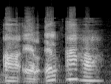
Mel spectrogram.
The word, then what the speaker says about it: Allah: Kalau kita cukup Allah gitu. Kayak bercanda sama teman aja, Allah lu gitu aja tersinggung gitu ya. Kayak begitu, ringan gitu. Bacanya itu ringan. Tapi kalau mereka itu terpengaruh dengan bahasa Arab. Jadi gak ringan, Allah.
